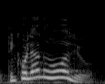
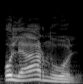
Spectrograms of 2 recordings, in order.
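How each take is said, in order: First: "no olho" lifted high; "tem que olhar no olho" sung out high on "no"; pitched-up emphasis. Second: "Olhar no olho" with a hard, loud "olhar"; emphatic. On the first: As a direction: raise the pitch sharply on "no olho". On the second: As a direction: stress on olhar. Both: Shown as a demonstration.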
